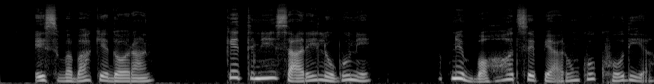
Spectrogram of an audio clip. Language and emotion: Urdu, sad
